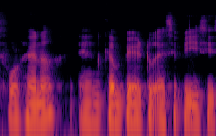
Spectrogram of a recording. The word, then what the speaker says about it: SAP: co-financed and controlling so the proper way of pronouncing the name of sa p is sa p is not accept if you say sap is notice and appropriate labid says as ap is much more more accepted and more being used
